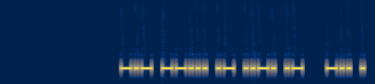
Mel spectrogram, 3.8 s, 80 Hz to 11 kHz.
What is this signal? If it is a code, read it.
Morse code, heard as a keyed tone, about 36 wpm, 700 Hz. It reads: K7AFA DE
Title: USA Callsign DE Callsign - 5 Characters - 35wpm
